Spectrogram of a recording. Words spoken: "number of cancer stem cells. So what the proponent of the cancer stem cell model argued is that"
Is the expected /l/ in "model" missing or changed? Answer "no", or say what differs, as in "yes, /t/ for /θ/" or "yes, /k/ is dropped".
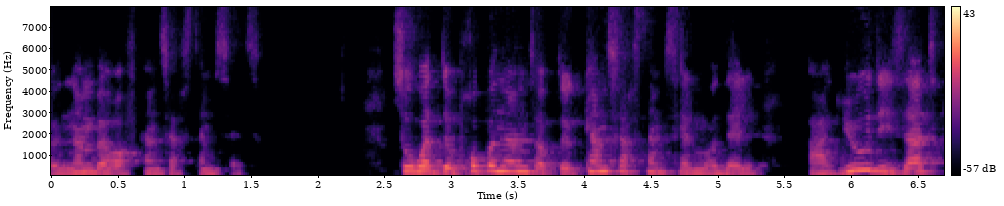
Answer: no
